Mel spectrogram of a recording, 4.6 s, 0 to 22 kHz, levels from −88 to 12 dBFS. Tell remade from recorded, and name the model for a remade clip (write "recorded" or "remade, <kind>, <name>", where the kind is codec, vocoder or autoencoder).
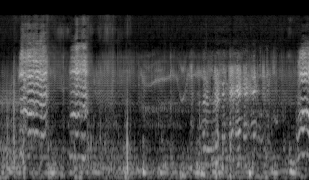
remade, vocoder, BigVGAN v2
